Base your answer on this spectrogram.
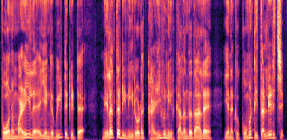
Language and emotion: Tamil, disgusted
